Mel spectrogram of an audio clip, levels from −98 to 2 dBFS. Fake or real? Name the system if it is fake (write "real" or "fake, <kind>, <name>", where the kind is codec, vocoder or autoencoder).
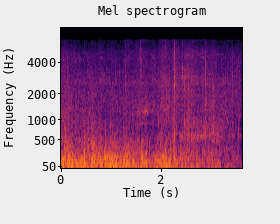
real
